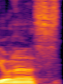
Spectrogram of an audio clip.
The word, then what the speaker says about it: Jonas: Hi, Jonas. Nice to see you. Or Jonas, sorry. Jonas. You're in Canada. I call you by your more Anglo pronunciation, from Red Deer.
